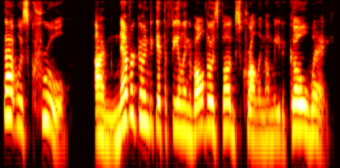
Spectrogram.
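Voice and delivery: high, loud, hammed-up whining; loud dramatic complaint. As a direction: play up the horror of the bugs. Hizashi complains about bugs.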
